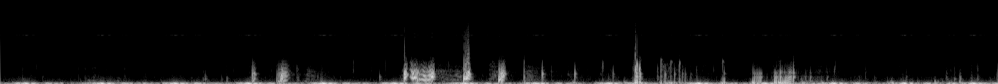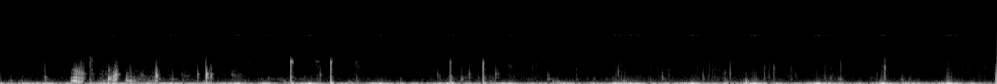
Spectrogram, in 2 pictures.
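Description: Irregular low gurgles, bubbling and squelching pops from the abdomen, with a faint steady hum behind them; ordinary bowel sounds.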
